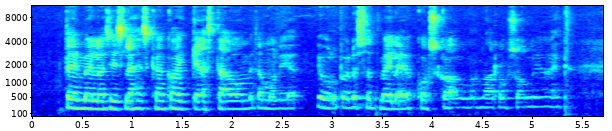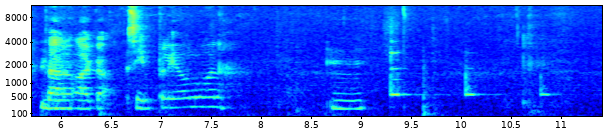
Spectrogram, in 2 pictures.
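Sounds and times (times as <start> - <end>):
faint hiss: 0.0 - 11.4
speech: 0.4 - 7.8, 8.6 - 9.5
short electronic phone tones beeping: 9.3 - 11.0.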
